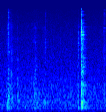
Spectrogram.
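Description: A few small, sharp clicks from hands working fly-tying tools and materials at the vise, with the loudest click about one and a half seconds in.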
